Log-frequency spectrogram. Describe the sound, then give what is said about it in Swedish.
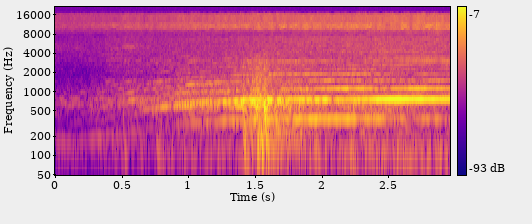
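Wailing air raid warning sirens in Paris rise and hold a steady, droning tone, with a louder thud or burst partway through against a rumbling city background. “Eh, och eh, för första gången sedan andra världskriget så ljuder de här varnings air raid eh, mm. sirenerna i Paris.”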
